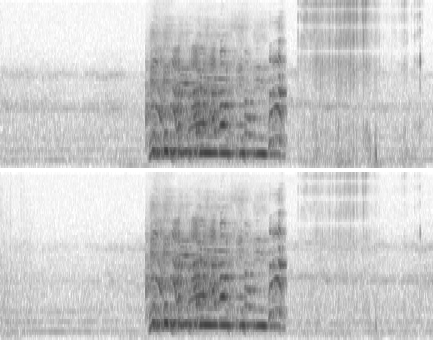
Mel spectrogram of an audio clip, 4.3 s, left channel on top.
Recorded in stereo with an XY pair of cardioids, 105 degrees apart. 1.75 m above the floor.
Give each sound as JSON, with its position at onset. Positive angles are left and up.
{"t": 1.4, "sound": "laughter", "azimuth_deg": 5}
{"t": 3.0, "sound": "chewing", "azimuth_deg": 60}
